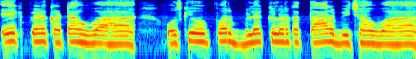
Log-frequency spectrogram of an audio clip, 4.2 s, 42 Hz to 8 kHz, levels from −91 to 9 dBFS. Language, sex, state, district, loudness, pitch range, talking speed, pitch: Hindi, male, Jharkhand, Ranchi, -11 LUFS, 175-205 Hz, 200 wpm, 190 Hz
